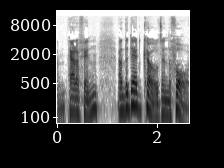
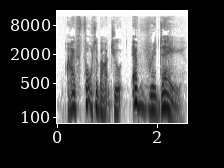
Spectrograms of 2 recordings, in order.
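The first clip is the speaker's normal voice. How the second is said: whispering, much higher pitch; 3 semitones higher than usual. She brings her tears under control, then speaks to him, whispering. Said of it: "she whispered".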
